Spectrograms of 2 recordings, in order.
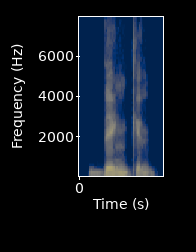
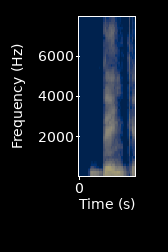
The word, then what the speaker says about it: denken: De acuerdo a esto, lo vamos a pronunciar casi como que fuera E. Y usted se le diría, mire, léalo como denken. Así sería, denken.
